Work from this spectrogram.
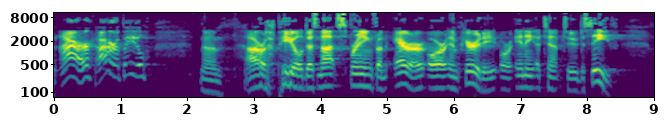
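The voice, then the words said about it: Southern American accent. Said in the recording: “there's my southern accent.”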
